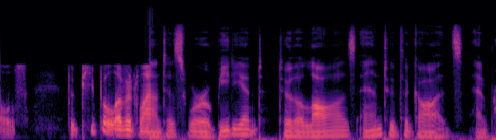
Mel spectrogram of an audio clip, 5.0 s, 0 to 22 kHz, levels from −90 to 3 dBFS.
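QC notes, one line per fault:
0.00–1.50 s, input switched to a poorer device: the sound is dull and boxy for the first 1.5 s, with nothing above 3.8 kHz, then opens up abruptly at 1.50 s with no silence at the change. The likely cause is capture from a narrower-band input, such as a headset call profile, before switching to the proper microphone. The two inputs also differ in level by roughly 5 dB, and the narrow stretch carries its own faint noise floor, around 50 dB below the signal.
4.30–4.33 s, compressed frames skipped: the audio jumps forward by about 50 ms, which is roughly one 46.4 ms frame lost from the decoded stream. A small piece of the sound is simply absent.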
